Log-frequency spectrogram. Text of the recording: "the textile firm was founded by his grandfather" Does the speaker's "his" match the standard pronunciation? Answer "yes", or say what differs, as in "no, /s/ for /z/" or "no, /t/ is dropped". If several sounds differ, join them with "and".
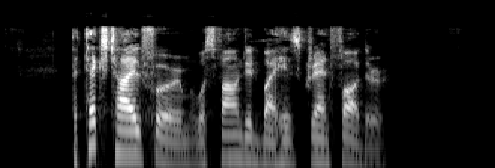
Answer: yes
